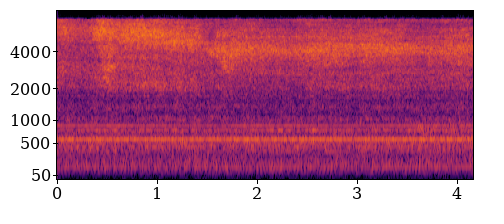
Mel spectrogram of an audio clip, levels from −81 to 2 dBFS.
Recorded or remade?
recorded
